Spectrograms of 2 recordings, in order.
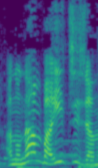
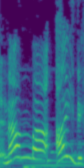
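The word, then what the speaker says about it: Number_i: これ白組の初出場の、これ、ナンバー 1じゃなくて。 – ナンバー愛ですわ。 – あ、愛か。あ、これ愛と読むやな。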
